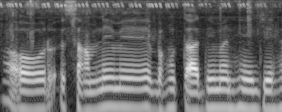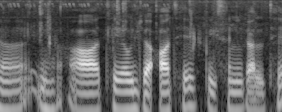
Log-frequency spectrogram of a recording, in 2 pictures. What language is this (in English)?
Chhattisgarhi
